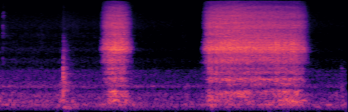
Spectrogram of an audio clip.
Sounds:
Sniff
